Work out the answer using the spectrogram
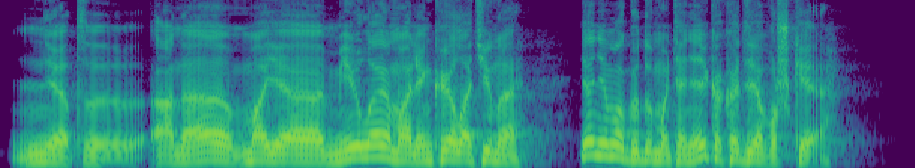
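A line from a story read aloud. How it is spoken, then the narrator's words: Mumbling, helpless. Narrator (Russian): промямлил Дейл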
